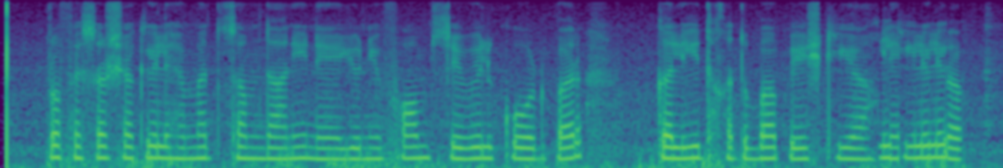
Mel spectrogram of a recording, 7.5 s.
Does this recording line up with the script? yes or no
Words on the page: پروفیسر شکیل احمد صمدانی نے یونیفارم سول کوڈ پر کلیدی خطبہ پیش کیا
no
